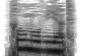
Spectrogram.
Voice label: "promoviert", German; adjectives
